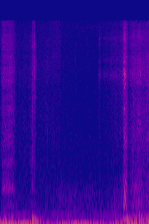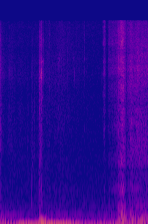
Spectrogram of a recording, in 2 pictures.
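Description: A white plastic fork pokes rows of holes into the left of two square blocks of soft, porous, soaked black floral foam on a wooden tray, while the other hand rests on the second block without striking it. Each poke gives a soft, brief, crunchy squelch over a steady low rumble.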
